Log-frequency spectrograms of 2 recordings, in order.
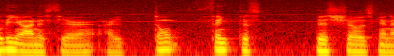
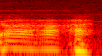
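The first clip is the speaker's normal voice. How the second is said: high, soft imitation scream; drawn-out pretend scream, held back; mock scream; 6 semitones higher, 5 dB quieter than usual. Hero blocking the energy beam, mock scream. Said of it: "he's, like, screaming".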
